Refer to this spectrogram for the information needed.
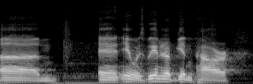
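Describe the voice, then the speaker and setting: Over music in the background, a man speaks at a fairly quick pace with ordinary pitch variation. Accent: American. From Texas. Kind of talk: casual conversation.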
